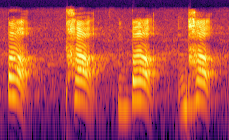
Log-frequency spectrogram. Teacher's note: এবার উষ্ঠ উষ্ঠ নাম শুনেই বোঝা যাচ্ছে ঠোঁট ঠোঁটে স্পর্শ করবে প বর্গের যখন অক্ষরগুলো উচ্চারণ করব আমাদের দুটো ঠোঁট একে অপরকে স্পর্শ করবে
